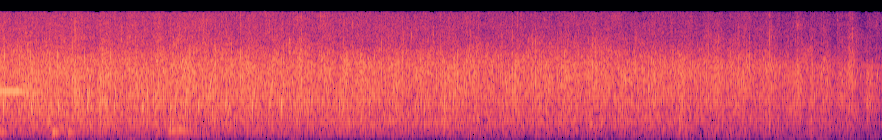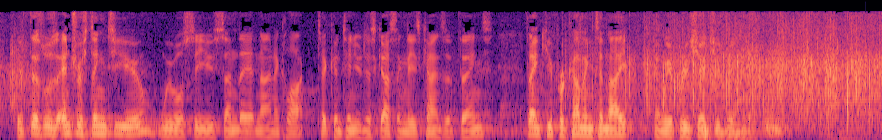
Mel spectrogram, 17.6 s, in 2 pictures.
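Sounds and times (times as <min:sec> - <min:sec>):
audience applause: 0:00.0 - 0:09.5, 0:14.4 - 0:17.6
speech: 0:09.0 - 0:16.9.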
